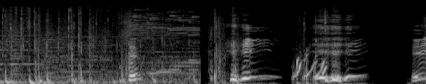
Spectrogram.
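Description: Galloping horse-hoof clip-clop sound effect over music, which stops about two seconds in; then a few short vocal exclamations with brief silent gaps between them.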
